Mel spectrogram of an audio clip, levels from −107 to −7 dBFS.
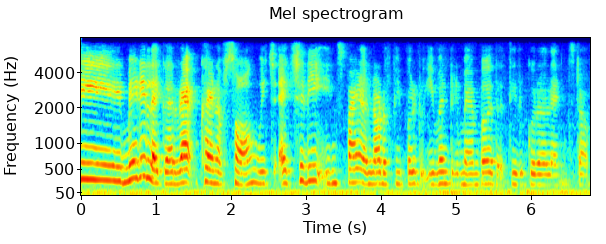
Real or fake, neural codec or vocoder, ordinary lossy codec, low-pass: fake; vocoder, 44.1 kHz, 128 mel bands every 512 samples, BigVGAN v2; none; 7.2 kHz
